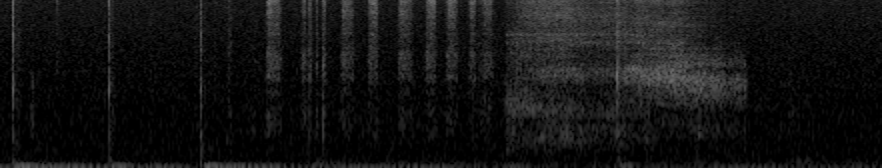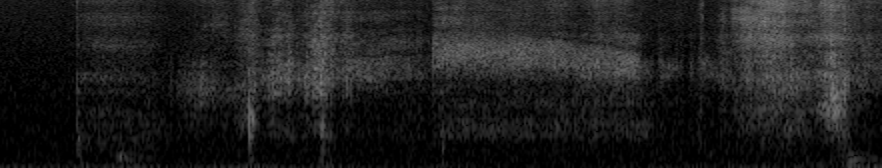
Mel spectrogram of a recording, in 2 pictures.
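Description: An open Ladybird hardback paper picture book, held on one spread, as fingertips rub and slide across its pages. Soft, dry scratching and swishing rises and falls with the strokes, broken by a few sharp taps and light thumps.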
